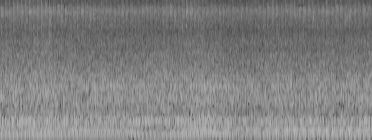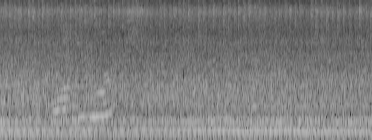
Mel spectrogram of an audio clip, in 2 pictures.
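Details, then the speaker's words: MTD push mower with a Predator engine, muffler reattached and a throttle cable fitted, running after fuel was added to the empty tank: steady, even single-cylinder drone with no misses, surging or knocking. Healthy, normal running. "That's not bad. I like it. I like the Predator engine now, man."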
